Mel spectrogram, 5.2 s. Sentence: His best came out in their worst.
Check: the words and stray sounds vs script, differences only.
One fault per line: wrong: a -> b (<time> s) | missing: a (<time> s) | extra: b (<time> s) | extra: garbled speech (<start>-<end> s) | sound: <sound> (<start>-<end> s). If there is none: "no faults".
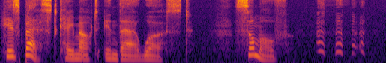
extra: Some of (3.1 s)
sound: laugh (4.2-4.9 s)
